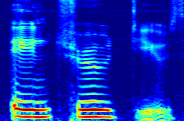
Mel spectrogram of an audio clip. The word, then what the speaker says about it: introduce: not Health introduce okay introduce and not the way you said it blatant and not blatant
